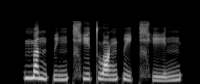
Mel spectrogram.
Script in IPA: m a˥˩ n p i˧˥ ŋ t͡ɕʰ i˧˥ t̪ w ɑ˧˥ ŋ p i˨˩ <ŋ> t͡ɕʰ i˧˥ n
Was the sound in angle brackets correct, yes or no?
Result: no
